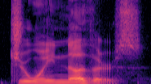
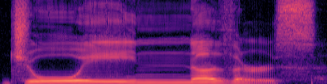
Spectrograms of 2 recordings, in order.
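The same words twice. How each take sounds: First: It is said at a medium speed. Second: It is said at a slow speed.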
